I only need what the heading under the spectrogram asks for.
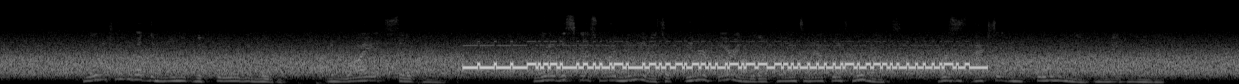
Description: RTTY (45.45 baud, 170 Hz shift), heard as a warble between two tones, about 870 Hz centre, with radio static, a narrow filter and speech in English. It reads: W3AWH 339 1137 1137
